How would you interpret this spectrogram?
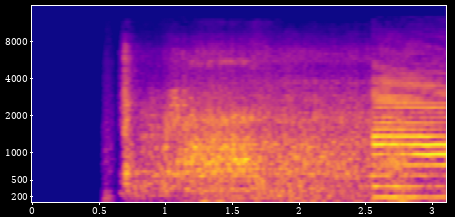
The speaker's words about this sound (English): That chimpanzee's hitting the horn. Driving a truck.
